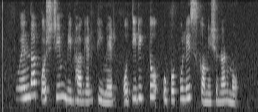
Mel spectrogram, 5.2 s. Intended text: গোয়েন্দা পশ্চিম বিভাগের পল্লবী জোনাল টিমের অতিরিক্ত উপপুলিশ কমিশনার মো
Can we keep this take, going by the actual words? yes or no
no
